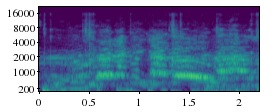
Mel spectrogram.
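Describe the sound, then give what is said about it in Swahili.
Villagers in Moro cheer as they welcome Tanzanian peacekeepers. Loud, rhythmic bursts of shouting voices come and go, with short pauses between them. “Wakiwa na shangwe na nderemo, wana kijiji cha Moro wanaopokea walinda amani kutoka Tanzania chini ya MONUSCO katika kijiji hicho.”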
